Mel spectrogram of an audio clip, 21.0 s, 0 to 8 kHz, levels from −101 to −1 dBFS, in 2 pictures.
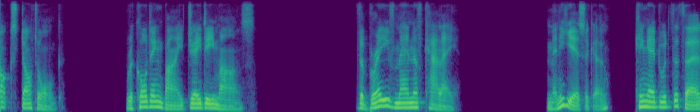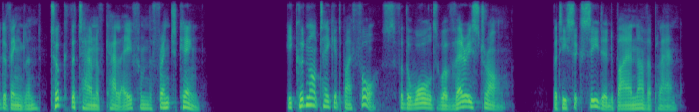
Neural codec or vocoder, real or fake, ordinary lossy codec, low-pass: none; real; Opus, 24 kbps; 7.2 kHz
